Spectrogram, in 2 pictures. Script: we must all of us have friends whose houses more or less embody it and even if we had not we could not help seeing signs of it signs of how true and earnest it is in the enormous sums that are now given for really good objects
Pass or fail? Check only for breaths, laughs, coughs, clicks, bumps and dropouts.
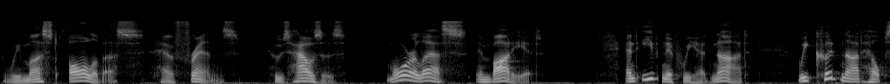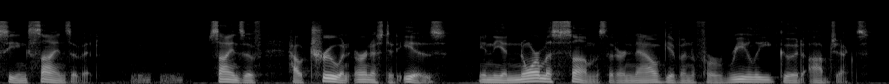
fail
